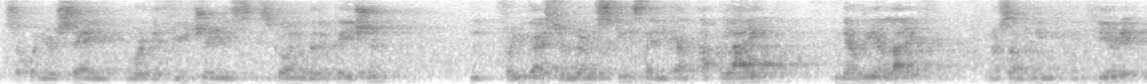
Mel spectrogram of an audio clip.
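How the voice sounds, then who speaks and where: A man from Argentina giving a casual talk to a live audience, with many filler pauses and questions put to the crowd. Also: on the high side, steady tone, a little hiss or hum. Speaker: conference speaker. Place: event space with a live audience. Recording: echoey hall, distant mic.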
